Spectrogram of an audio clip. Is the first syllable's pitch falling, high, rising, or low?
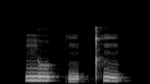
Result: high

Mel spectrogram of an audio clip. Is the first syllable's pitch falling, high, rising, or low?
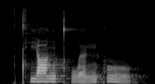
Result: high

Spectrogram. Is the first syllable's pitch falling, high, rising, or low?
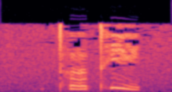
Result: rising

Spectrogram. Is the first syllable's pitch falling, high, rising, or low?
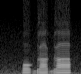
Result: low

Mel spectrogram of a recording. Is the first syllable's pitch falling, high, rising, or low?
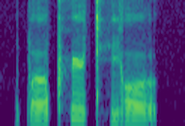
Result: rising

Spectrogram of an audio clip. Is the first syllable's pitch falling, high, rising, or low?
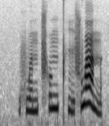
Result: rising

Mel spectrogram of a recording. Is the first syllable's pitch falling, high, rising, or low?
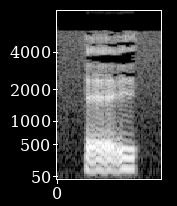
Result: low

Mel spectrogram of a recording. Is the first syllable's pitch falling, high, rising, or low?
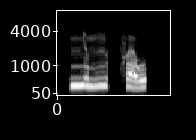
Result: low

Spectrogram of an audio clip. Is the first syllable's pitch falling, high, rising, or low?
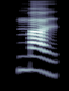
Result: falling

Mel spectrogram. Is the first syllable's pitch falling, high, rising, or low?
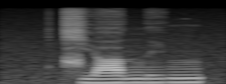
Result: high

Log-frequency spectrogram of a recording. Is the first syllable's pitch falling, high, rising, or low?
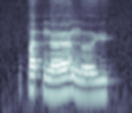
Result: high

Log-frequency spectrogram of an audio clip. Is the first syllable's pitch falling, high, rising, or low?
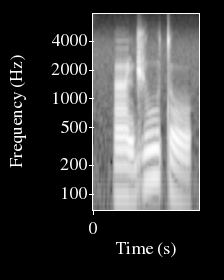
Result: low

